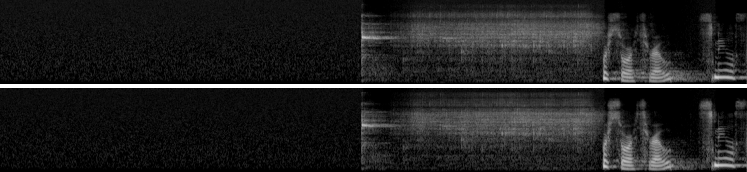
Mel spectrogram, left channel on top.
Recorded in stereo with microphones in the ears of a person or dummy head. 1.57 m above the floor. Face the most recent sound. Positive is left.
turn(degrees=-25)  # may be behind; listen again after turning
